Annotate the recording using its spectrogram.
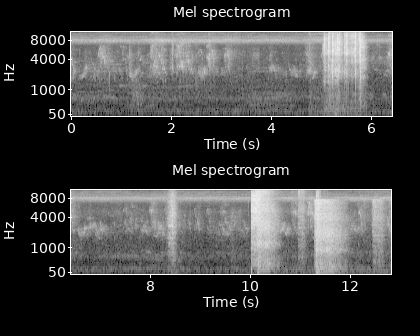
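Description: Homemade bamboo toy gun: a sharp click about eight and a half seconds in, then two loud rushing bursts near the end as it is fired. An earlier loud rushing burst comes about five seconds in, and faint bird chirps sound in the background.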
